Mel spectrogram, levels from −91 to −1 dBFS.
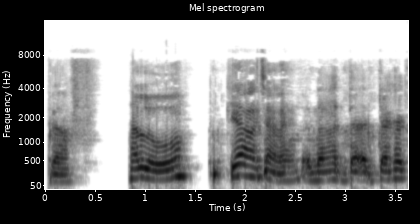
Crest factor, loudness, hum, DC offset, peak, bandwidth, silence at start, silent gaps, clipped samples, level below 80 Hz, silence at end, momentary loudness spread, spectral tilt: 14 dB; -13 LUFS; none; under 0.1%; 0 dBFS; 7.8 kHz; 0.05 s; 0.60-0.83 s, 1.59-1.64 s; under 0.1%; -52 dBFS; 0 s; 8 LU; -6.5 dB/octave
